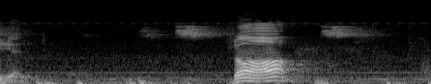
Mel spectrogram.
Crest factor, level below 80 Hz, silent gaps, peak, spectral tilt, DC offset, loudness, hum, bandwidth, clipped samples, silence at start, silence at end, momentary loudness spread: 22 dB; -40 dBFS; none; -4 dBFS; -4.5 dB/octave; under 0.1%; -21 LUFS; none; 12 kHz; under 0.1%; 0 s; 0 s; 24 LU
